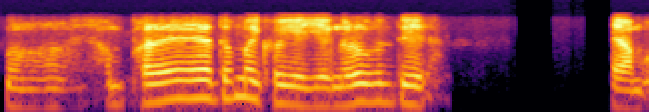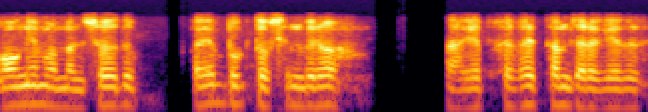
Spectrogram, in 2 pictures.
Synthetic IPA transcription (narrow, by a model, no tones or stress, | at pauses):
ɔjampʰaɾeadɔmajkʰojejeŋaɾɔbdi | jamɦawŋemamansɔdɔ | pʰaɾebuk̚taw̚sinbiɾɔ | aɡepʰapʰajtʰamzaɾaɡedɔ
